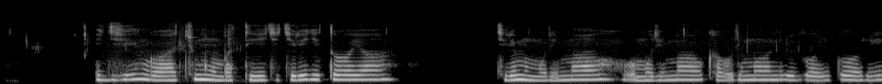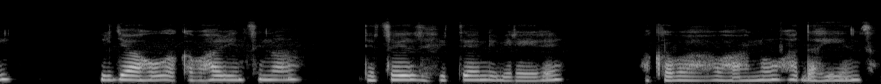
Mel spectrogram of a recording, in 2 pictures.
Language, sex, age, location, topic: Kinyarwanda, female, 25-35, Nyagatare, agriculture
